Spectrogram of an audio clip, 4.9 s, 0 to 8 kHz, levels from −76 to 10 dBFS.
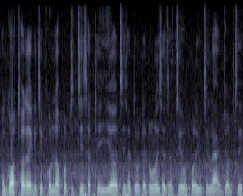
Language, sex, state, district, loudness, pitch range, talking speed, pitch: Odia, female, Odisha, Khordha, -20 LUFS, 120-125 Hz, 185 wpm, 125 Hz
